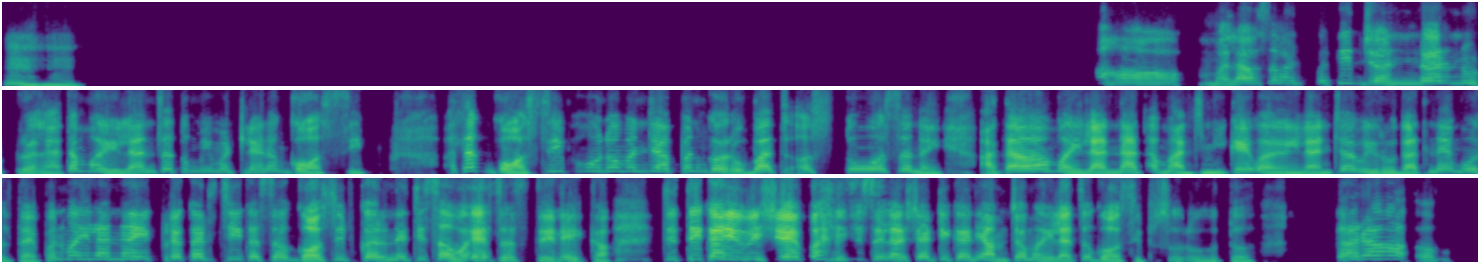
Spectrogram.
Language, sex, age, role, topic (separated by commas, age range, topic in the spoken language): Marathi, female, 35-39, guest, तुझ्यासाठी ‘घरोबा’ म्हणजे नेमकं काय असतं?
